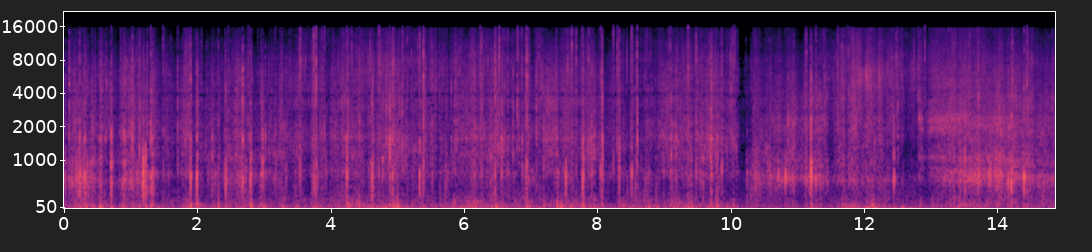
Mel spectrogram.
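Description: A small mouse-shaped cat toy wrapped in colored sisal rope with felt ears is held in the hand and scratched by long nails. Dense, rapid, dry scratching and crinkling rasps run almost continuously at a steady, fairly quiet level, with a brief dip around the ten-second mark. The texture is broadband and brittle, with bright fibrous detail.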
